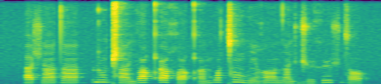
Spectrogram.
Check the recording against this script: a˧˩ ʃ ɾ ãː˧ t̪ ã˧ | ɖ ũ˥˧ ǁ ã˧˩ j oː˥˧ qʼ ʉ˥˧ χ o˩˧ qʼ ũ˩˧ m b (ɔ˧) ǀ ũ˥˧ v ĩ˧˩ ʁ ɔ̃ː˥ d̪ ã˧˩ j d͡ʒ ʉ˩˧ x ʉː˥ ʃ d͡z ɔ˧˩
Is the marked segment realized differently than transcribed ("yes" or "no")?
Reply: yes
